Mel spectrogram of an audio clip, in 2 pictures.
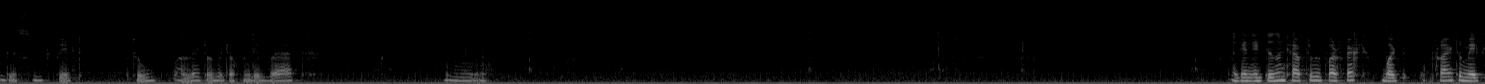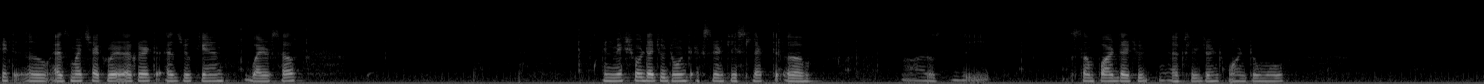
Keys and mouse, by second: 0.8 g, 4.6 c, 10.3 g, 12.8 z, 13.2-15.0 middle drag, 17.3-19.7 drag, 20.7 c, 23.3 r, 25.8 g, 28.2 click.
